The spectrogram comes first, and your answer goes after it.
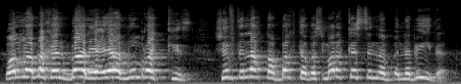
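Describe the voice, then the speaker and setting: A young man reacting live to a football match, exclaiming and repeating phrases, shouting at goals. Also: extremely high pitch, rapid-fire, slight background noise. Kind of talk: excited live reaction commentary.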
